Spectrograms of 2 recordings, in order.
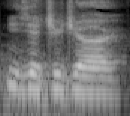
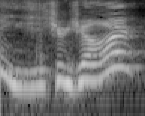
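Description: First: Said in the usual way. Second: High, sing-song pet voice. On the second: Real, not acted. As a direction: coo it up high like to a puppy. Cooing at the dog.

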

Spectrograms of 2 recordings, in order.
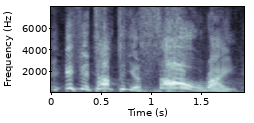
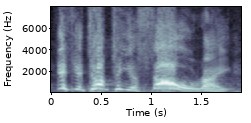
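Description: The two takes are said the same way.

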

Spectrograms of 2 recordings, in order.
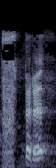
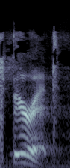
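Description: First: "spit it" as one word for spirit, tapped "SPIDDIT"; wrong pronunciation. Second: Said in the usual way. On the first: Shown as a demonstration. Preacher correcting that guy's word, mispronounced "spit it". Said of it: "Something's wrong with that guy". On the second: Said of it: "It's spirit, not spit it".

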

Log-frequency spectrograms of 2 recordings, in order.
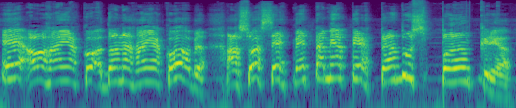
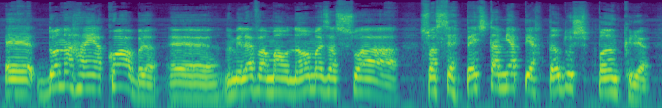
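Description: First: Much higher, slow goofy cartoon voice; silly cartoon voice. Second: Cartoon line. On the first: Voice actor repeating his dubbing line for the director, goofy and high. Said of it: "o que que você falou aí?". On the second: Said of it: "Eu falei".

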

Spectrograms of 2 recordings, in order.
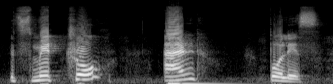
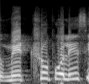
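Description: First: Metro and polis read in slow broken pieces with long pauses; split reading. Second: Said in the usual way. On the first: Shown as a demonstration. Teacher reading a poster word to students in halting chunks. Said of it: "If we start reading from here". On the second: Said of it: "So metropolis".

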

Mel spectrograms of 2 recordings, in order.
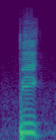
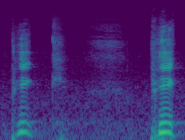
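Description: First: "পিক" with plain unaspirated P; old wrong way. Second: "ফিক" with breath-puffed P; correct pronunciation. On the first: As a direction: say "পিক" with a Bengali P. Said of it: "এটাকে আমরা বলতাম". ("পিক"-এ প, ফ নয়) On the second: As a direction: say "ফিক" as aspirated "phik". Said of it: "এখন থেকে বলবো". ("ফিক", প-এর বদলে ফ) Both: Shown as a demonstration.

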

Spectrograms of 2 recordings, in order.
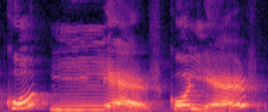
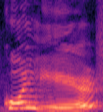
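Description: First: COLHER with an open E, drawn out; slow, emphatic colher with the open vowel. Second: COLHER with a closed E; slow colher with the tighter, closed vowel. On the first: Teacher naming the kitchen utensil, open E in colher. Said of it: "pronúncia com o som aberto". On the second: Teacher explaining the verb, closed E in colher. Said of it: "a pronúncia com o som fechado". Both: Shown as a demonstration.

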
